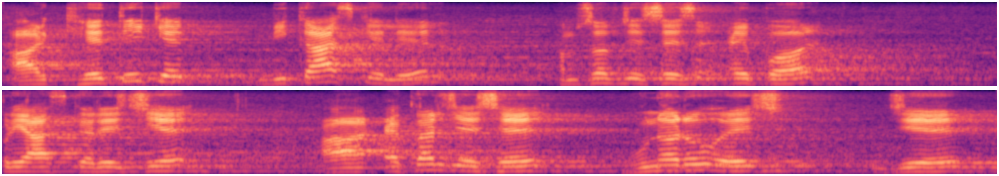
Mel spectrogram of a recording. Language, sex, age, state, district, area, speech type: Maithili, male, 45-60, Bihar, Supaul, rural, spontaneous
